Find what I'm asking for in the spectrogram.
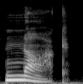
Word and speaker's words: knock: The word knock has a silent K. Today, people do not pronounce the K in this word, but years ago they did. While the spelling of this word did not change, the pronunciation did.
